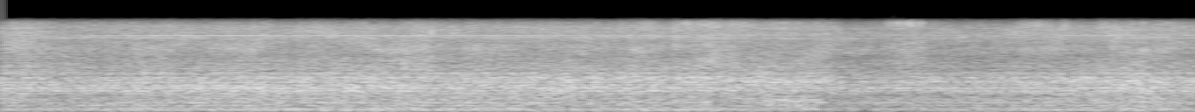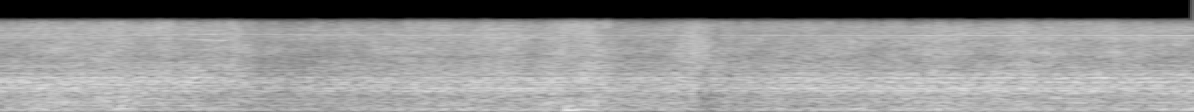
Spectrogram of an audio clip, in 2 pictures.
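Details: Loud, continuous roar of a vacuum cleaner fills the whole stretch, with no animal voice.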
